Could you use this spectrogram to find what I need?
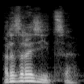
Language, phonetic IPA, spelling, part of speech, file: Russian, [rəzrɐˈzʲit͡sːə], разразиться, verb, Ru-разразиться.ogg
- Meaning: 1. to break out, to burst out 2. to burst (into), to burst (out) 3. passive of разрази́ть (razrazítʹ)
